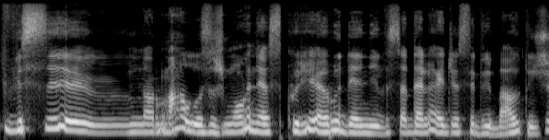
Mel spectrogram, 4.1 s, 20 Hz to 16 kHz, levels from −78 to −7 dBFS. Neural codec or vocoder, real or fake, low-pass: codec, 32 kHz, 1.9 kbps, SNAC; fake; 14.4 kHz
